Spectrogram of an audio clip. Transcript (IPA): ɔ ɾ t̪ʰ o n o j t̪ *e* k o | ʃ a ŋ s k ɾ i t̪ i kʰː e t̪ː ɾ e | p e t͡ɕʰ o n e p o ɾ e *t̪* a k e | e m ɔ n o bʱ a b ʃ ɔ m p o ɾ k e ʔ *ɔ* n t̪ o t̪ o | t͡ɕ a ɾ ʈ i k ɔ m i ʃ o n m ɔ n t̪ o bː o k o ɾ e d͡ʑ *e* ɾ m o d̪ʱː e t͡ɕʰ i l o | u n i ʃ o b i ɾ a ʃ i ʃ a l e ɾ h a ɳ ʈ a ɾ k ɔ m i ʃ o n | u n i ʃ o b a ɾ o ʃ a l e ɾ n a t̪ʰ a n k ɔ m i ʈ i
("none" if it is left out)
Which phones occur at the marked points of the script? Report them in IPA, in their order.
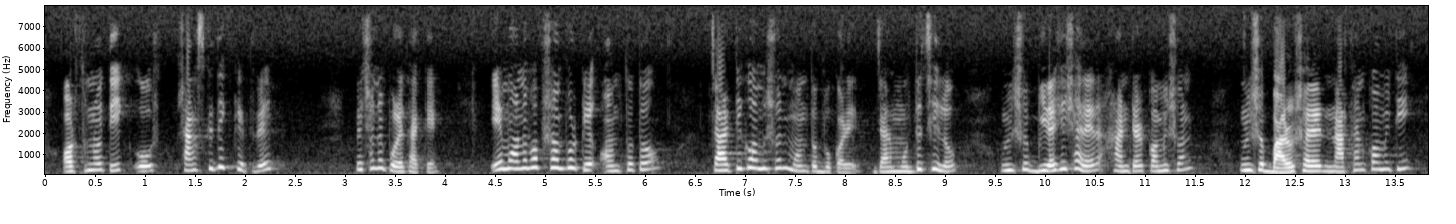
i, t̪ʰ, ɔ, a

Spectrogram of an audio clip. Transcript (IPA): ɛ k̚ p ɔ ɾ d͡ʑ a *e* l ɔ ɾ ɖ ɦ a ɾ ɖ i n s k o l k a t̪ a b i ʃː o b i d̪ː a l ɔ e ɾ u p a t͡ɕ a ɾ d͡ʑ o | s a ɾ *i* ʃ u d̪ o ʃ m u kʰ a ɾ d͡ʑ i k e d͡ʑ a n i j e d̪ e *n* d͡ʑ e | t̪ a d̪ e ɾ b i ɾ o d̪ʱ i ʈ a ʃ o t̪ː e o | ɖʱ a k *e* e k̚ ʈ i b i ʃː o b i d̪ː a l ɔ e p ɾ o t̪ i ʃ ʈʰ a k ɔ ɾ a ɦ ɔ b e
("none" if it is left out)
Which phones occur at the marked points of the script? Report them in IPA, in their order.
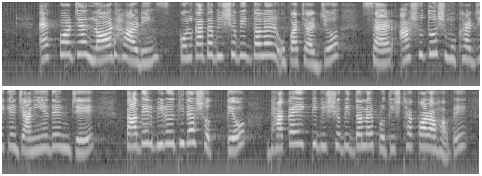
e, a, n, a

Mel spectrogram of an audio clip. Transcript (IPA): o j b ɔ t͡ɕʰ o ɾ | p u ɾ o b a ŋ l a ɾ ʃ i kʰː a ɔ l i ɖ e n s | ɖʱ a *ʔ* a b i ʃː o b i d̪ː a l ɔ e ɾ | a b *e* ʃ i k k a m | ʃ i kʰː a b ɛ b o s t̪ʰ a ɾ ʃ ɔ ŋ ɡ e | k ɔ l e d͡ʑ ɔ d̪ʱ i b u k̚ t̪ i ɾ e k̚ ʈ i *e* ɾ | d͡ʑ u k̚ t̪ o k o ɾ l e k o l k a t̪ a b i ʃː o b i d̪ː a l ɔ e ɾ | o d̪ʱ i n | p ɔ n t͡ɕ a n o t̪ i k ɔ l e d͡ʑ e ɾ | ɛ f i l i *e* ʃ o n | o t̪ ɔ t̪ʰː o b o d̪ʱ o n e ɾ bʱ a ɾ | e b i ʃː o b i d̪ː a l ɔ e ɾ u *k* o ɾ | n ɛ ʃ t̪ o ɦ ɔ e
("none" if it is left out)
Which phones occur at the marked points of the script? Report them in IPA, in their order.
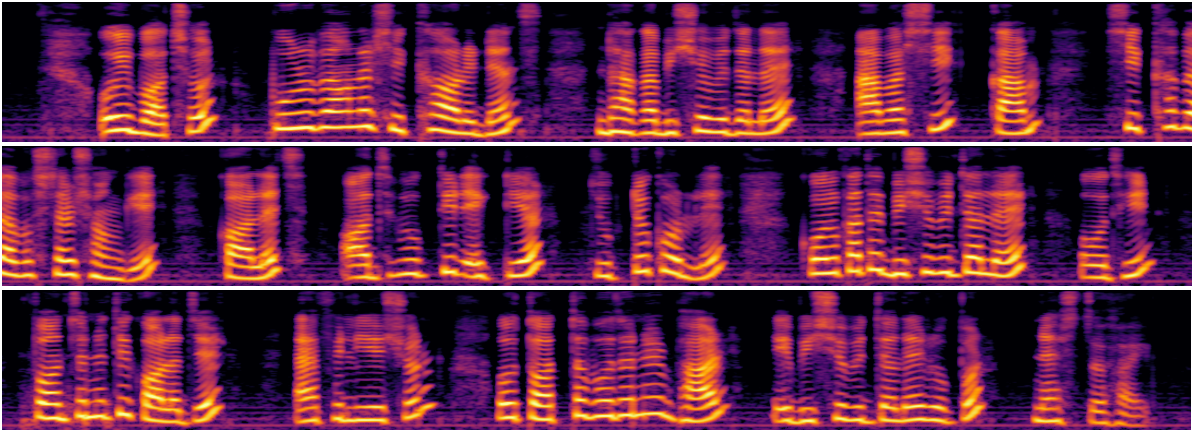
k, a, a, e, p

